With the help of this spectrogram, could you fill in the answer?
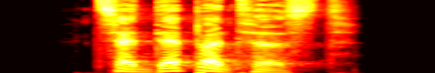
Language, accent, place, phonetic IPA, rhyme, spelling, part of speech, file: German, Germany, Berlin, [t͡sɛɐ̯ˈdɛpɐtəst], -ɛpɐtəst, zerdeppertest, verb, De-zerdeppertest.ogg
- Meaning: inflection of zerdeppern: 1. second-person singular preterite 2. second-person singular subjunctive II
